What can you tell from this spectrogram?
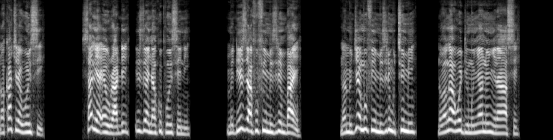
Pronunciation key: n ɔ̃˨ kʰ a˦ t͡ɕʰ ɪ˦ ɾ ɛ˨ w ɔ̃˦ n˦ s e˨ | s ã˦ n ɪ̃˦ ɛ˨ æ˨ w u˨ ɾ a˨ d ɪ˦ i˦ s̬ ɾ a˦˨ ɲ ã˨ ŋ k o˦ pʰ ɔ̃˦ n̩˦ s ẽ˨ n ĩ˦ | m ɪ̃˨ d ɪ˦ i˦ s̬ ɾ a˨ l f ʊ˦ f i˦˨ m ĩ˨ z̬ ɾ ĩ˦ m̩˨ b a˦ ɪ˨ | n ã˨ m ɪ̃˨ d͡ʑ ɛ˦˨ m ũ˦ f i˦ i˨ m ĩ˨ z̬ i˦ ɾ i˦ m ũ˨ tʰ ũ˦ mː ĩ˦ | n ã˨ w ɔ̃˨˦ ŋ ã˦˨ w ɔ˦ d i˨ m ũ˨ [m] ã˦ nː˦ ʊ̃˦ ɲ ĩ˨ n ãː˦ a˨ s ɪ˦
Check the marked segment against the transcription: incorrect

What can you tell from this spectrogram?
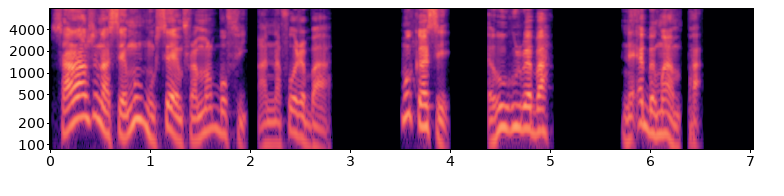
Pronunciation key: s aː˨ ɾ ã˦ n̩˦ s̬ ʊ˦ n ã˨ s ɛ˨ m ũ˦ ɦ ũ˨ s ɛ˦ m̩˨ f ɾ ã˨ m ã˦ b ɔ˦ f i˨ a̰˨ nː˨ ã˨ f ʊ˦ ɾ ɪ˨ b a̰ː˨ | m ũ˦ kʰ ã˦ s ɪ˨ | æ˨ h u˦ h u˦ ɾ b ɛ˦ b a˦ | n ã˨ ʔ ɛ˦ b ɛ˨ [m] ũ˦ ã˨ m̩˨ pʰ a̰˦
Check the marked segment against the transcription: correct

